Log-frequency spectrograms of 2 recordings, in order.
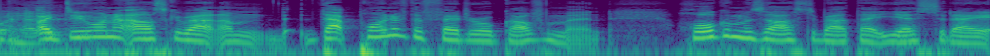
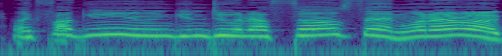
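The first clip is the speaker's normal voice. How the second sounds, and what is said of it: Mocking character voice. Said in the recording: “That was my impression of BC. ... You did that so well. ... I really nailed that character.”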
